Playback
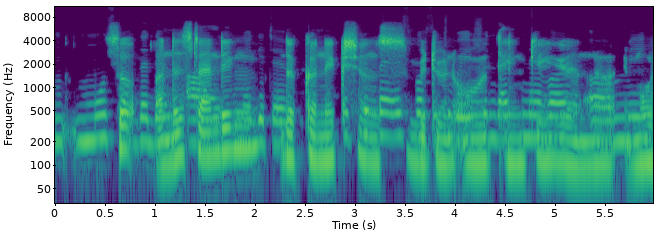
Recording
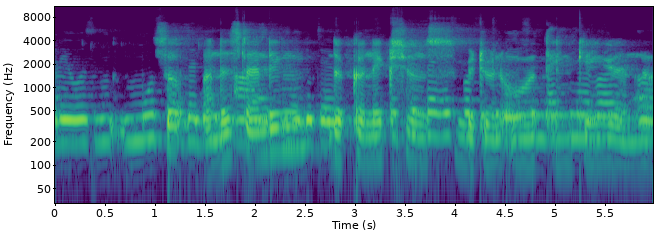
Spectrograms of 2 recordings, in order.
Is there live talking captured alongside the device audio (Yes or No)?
No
